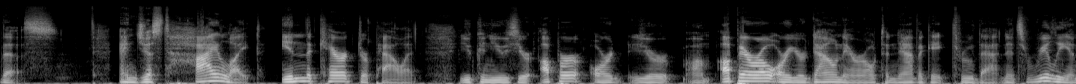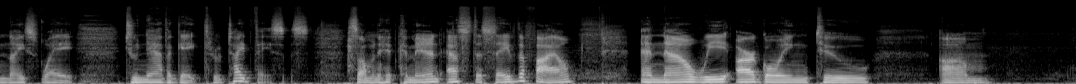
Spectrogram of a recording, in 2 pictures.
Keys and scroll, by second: 5.1 Down, 7.8 Up, 14.9 super+s.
